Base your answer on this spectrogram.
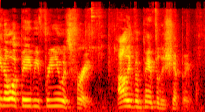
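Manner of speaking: overly generous, sarcastic, sugary-sweet tone. Pretending to message back a buyer who wants a lower price: mock sweet reply to a buyer. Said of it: "message the guy back and be like".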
